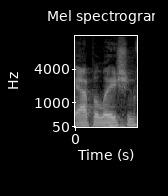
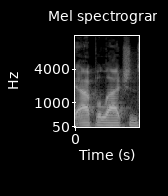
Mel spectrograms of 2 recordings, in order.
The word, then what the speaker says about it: Appalachian: uh and not they that's how they say it there I'd love to say appellation for you but they say Appalachian State so I gotta go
